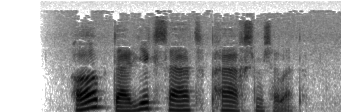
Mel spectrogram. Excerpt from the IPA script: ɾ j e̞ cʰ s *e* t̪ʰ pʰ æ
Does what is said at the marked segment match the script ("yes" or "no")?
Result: no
